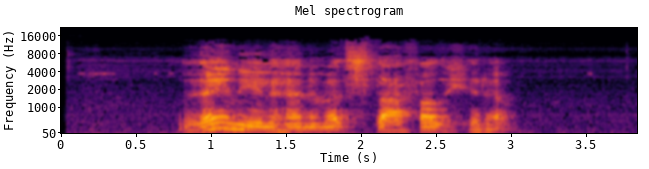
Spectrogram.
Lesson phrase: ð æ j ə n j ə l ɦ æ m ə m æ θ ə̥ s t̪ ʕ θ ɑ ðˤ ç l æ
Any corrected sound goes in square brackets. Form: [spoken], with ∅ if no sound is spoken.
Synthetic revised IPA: ð æ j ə n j ə l ɦ æ [n] ə m æ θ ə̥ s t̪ ʕ [f] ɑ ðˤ ç [ɾ] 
